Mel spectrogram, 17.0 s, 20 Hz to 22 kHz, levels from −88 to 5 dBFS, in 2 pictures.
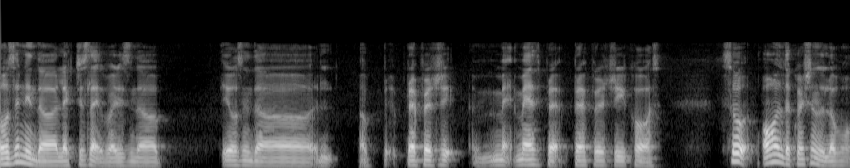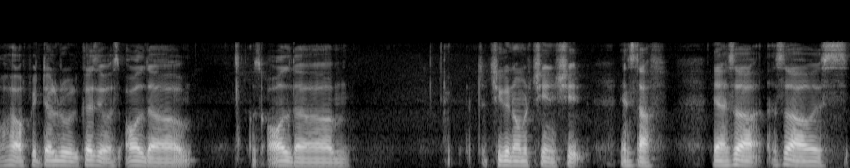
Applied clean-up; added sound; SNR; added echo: neural mask model Resemble Enhance denoiser.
